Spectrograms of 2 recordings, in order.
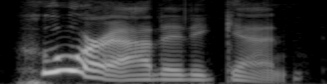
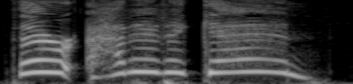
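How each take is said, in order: First: Lower-pitched, cautious question; Alice tentatively asking, first word stressed; venturing to ask. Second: High-pitched, loud acted shout; top-of-voice shout. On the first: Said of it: "she ventured to ask". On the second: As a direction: shout the news at full pitch. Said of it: "shouted at the top of his voice". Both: A narrator's reading.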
